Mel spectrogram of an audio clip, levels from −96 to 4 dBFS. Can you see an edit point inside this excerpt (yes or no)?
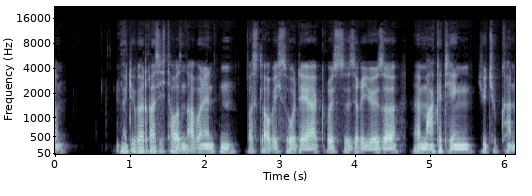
yes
